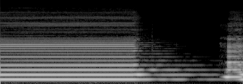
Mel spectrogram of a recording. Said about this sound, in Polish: To jest trąbka z lokomotywy, sygnał dźwiękowy.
